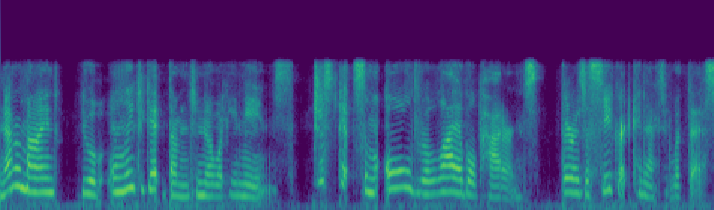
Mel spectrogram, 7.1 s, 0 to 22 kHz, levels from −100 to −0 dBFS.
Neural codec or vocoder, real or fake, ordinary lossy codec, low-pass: codec, 16 kHz in and 24 kHz out, 1.1 kbps, FireRedTTS-2 codec; fake; Opus, 16 kbps; 7.2 kHz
